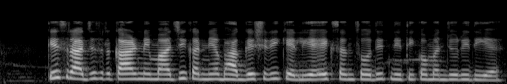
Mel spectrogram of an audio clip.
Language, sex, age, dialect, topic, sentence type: Hindi, female, 18-24, Hindustani Malvi Khadi Boli, banking, question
